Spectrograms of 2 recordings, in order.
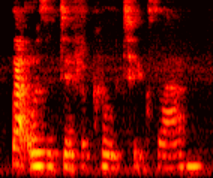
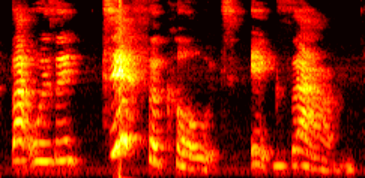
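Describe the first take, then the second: First: The word difficult is said without emphasis. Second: The word difficult is strongly emphasized.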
